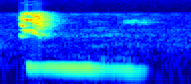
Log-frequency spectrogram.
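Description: A pet bird indoors gives a single drawn-out call about a second long, a steady tone with a harsh edge at its start, close and clear against silence.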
